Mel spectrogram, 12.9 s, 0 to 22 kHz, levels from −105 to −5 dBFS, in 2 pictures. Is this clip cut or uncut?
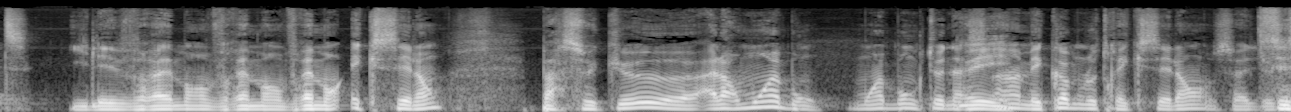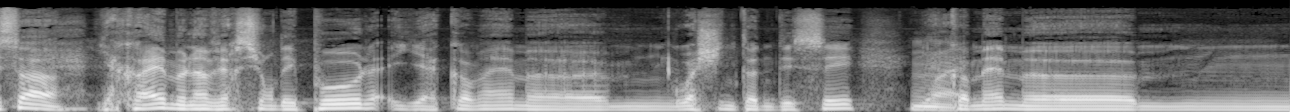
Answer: uncut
